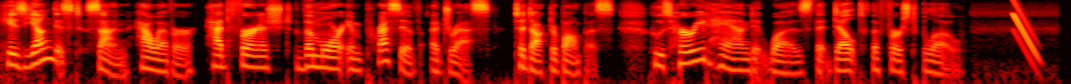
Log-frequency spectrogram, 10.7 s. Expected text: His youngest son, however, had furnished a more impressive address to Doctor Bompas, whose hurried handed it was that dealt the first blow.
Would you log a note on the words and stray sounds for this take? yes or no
yes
